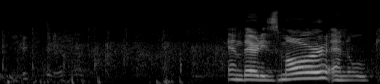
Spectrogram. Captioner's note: applause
